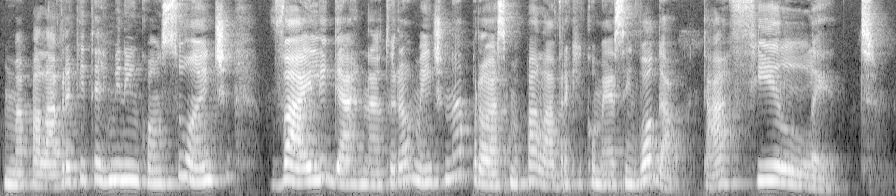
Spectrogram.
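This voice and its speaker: A woman with a Brazilian accent teaching English pronunciation through song lyrics. She reads English lines slowly and carefully, and often checks in with her listeners. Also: fairly high pitch. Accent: Brazilian Portuguese. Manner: checks in with tag questions.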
